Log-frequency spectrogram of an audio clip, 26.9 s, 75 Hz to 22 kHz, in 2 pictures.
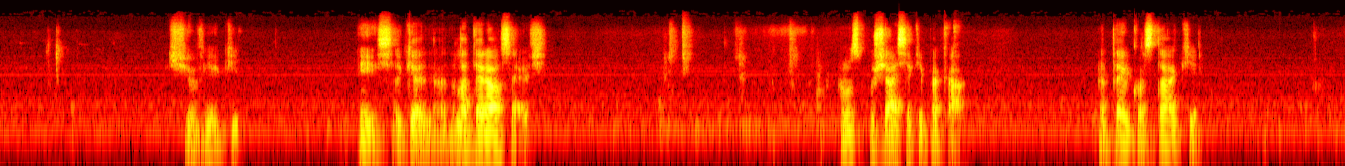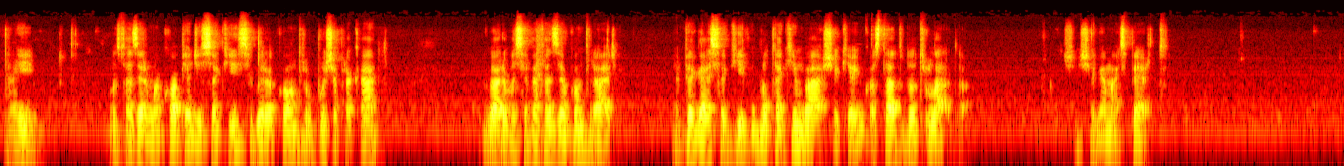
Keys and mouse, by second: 0.5 F4, 2.4-3.7 click, 5.0-8.7 click, 16.3-17.6 ctrl+click, 20.7-24.1 click.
